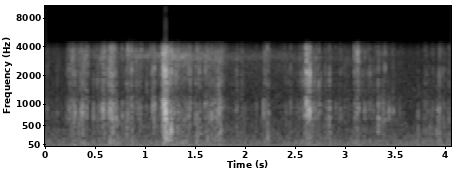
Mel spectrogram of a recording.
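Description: Foil trading-card pack wrapper crinkling and tearing as it is opened, in a run of irregular crackles with the sharpest about a second in.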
